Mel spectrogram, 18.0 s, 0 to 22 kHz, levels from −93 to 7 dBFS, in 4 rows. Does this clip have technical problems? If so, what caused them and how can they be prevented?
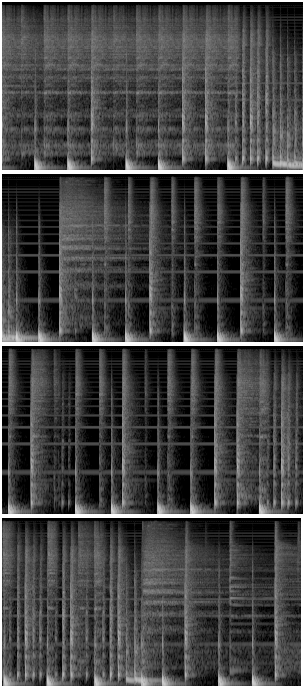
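Yes. USB whine runs from 3.13 s to the end, a steady tone at 1 kHz that is strongest at its third harmonic, 3 kHz, roughly 35 dB below the music. The USB bus's 1 ms frame timing is leaking into the audio through shared power or ground. Prevent it with a powered, isolated hub or USB isolator, or by keeping the audio interface off the computer's bus power.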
